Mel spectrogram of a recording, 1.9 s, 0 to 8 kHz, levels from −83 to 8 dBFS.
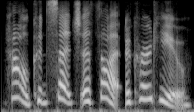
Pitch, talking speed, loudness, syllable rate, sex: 285 Hz, 245 wpm, -15 LUFS, 4.8 syllables/s, female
